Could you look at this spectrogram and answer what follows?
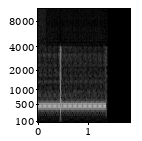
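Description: A steady telephone dial tone hums evenly for over a second, with two faint clicks, then cuts off abruptly into silence; close and clear, with no voices.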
